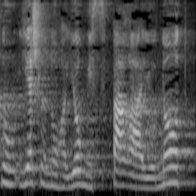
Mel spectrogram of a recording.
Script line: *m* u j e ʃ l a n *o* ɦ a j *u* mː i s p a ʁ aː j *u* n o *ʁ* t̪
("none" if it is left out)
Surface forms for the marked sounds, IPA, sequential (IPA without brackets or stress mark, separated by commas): n, u, o, o, none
